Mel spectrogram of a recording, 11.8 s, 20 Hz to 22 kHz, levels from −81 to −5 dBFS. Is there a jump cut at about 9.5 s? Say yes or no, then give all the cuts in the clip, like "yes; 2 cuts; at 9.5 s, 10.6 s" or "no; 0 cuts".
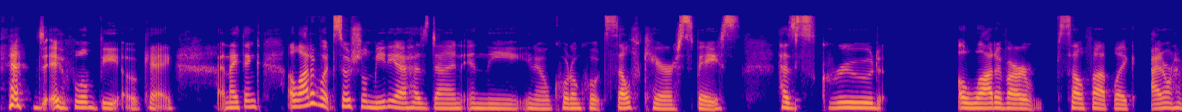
no; 2 cuts; at 2.2 s, 7.9 s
